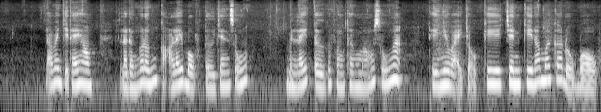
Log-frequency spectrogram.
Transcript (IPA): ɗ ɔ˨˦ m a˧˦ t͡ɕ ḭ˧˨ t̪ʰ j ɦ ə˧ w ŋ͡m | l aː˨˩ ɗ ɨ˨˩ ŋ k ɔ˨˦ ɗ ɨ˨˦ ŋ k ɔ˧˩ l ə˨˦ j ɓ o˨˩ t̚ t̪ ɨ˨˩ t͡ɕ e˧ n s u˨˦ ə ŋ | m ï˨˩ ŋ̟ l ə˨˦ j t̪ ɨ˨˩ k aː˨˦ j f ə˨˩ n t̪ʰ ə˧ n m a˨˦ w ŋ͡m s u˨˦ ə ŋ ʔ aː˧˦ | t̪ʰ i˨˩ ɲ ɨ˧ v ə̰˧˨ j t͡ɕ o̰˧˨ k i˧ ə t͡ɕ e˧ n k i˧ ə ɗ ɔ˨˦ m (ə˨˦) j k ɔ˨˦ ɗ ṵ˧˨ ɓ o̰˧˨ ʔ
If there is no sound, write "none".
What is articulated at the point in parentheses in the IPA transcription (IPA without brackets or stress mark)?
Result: əː˨˦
